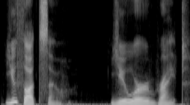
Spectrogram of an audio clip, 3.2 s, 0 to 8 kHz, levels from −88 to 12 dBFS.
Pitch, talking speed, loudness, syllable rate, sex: 170 Hz, 95 wpm, -18 LUFS, 3.0 syllables/s, female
